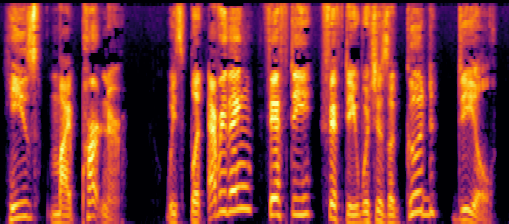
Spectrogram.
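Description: A loud, blustering, pompous boss. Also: male voice, a little high, wildly swooping pitch, no room sound, studio quality, voice pushed up, full character voice. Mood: blustering, self-satisfied. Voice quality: forceful, drawn-out emphatic delivery. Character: loud, domineering, stingy male lumber mill boss. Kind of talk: audiobook character voice.

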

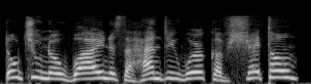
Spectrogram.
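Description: A man's voice: very high voice, lively intonation, unhurried, no room sound, pitched above the performer's own voice. A man voicing an outraged pious man from a medieval crowd, roaring accusations in an audiobook style. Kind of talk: audiobook character acting.

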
